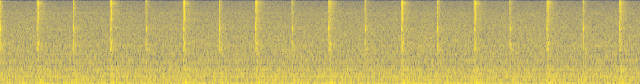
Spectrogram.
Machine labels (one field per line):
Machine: valve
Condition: normal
